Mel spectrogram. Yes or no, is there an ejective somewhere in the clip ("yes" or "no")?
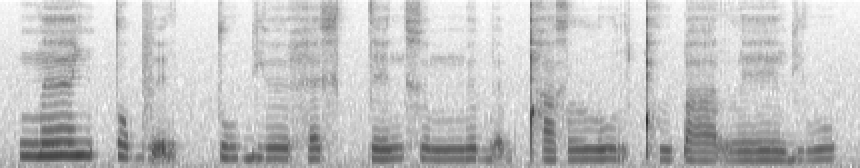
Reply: no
